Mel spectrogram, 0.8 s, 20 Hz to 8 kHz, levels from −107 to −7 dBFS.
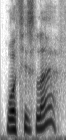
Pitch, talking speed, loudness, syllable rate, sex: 205 Hz, 215 wpm, -19 LUFS, 4.6 syllables/s, male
